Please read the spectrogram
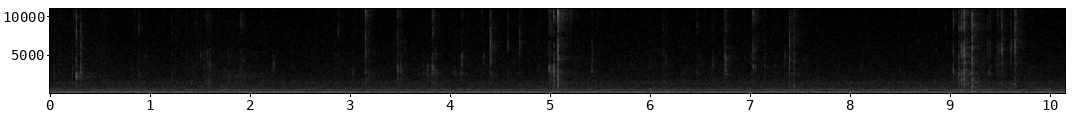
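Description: Scattered small clicks and ticks over a steady low hum, with a sharper tick about five seconds in and a short cluster near the end. They come from a tabby cat nosing at a chrome desk call bell without ringing it.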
